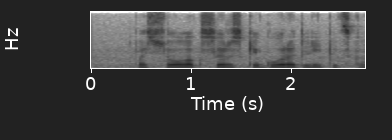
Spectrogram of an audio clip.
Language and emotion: Russian, neutral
